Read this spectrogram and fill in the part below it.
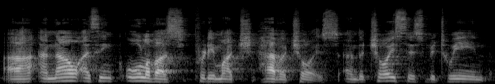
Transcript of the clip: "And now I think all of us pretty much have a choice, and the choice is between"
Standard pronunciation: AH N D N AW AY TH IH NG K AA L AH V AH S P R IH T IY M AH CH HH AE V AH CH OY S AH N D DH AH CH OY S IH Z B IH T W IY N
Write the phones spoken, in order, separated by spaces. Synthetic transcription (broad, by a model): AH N N AW AY TH IH NG K AA L AH V AH S P R IH T IY M AH CH HH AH V AH CH OY S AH N DH AH CH OY S IH Z B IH T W IY N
